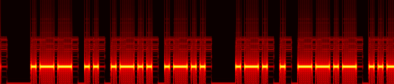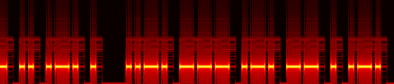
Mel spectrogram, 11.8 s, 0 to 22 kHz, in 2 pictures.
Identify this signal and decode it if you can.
Morse code, heard as a keyed tone, about 18 wpm, 750 Hz. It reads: WILL REQUIRE FORMER
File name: cwa / W1AW-Level2 / 18WPM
